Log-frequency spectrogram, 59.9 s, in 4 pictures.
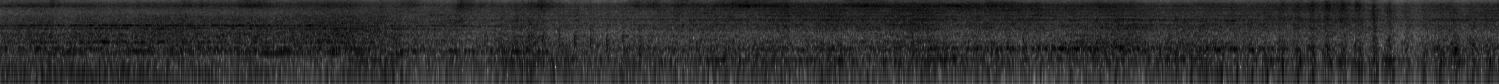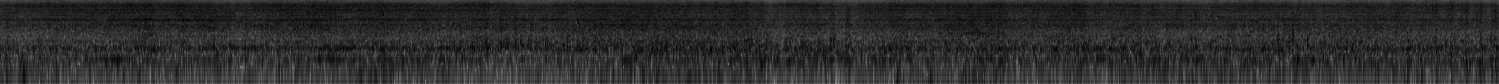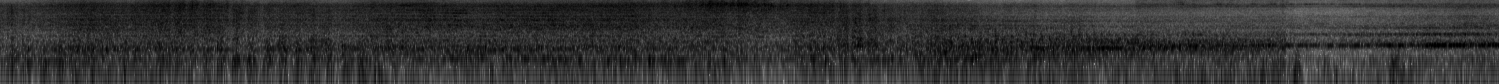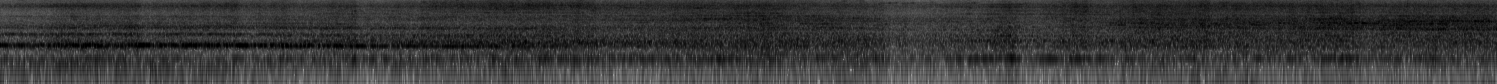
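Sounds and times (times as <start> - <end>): train wheels rumbling on rails: 0.0 - 59.9
clickety-clack over rail joints: 3.7 - 40.4.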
